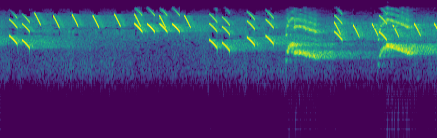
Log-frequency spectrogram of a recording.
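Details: Rapid, evenly paced high chirps from a parrot, each a quick downward flick, broken twice by louder, harsher squawk-like notes.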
